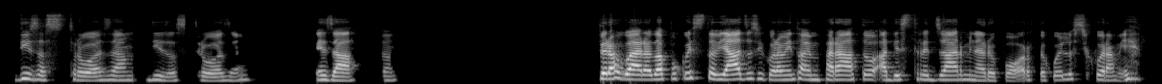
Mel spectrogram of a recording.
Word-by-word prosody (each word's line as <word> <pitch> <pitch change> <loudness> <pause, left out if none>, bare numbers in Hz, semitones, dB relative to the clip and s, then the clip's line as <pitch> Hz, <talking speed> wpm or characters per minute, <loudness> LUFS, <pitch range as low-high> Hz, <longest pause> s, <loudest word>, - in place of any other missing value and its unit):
Disastrosa, 200 -4 -4
disastrosa, 185 -3 -7 0.9
esatto. 195 0 -2 2.0
Però 260 +2 +8
guarda, 225 -2 +7
dopo 235 +2 +3
questo 280 0 -2
viaggio 235 +2 +5
sicuramente 225 -2 -2
ho - - +2
imparato 215 0 +1
a 205 -1 -1
destreggiarmi 210 0 -2
in 195 - -4
aeroporto, 180 +2 -6
quello 205 +4 -8
sicuramente. 230 +1 -5
215 Hz, 90 wpm, -19 LUFS, 195-235 Hz, 2.0 s, Però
